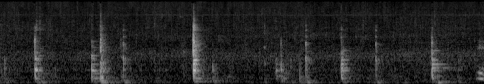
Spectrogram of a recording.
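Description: Chicken fries with cumin and red chilli on high heat, a soft steady sizzle broken by sharp clacks and scrapes as a utensil stirs the pan about every half second, close and unaccompanied by talk.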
